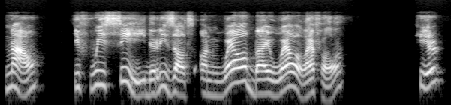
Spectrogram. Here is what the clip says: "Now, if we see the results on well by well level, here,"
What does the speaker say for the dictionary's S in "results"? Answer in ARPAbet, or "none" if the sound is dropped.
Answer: S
